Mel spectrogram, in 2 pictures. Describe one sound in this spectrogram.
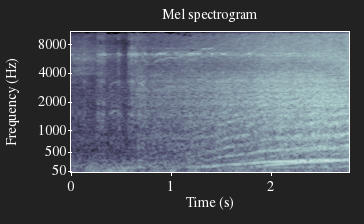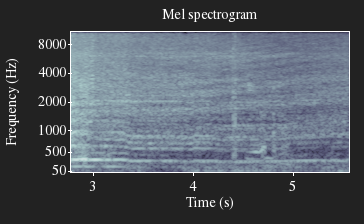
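A small drone's motors spin up with a rising whine as it lifts off.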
